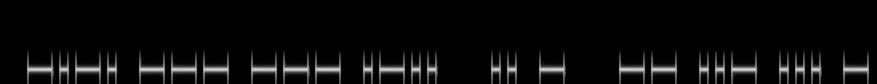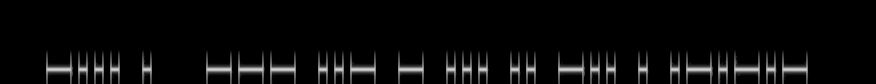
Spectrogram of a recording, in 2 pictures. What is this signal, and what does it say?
Morse code, heard as a keyed tone, about 15 wpm, 700 Hz. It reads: COOL IT MUST BE OUTSIDE.
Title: Sentences from Top 1200 Words 15wpm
